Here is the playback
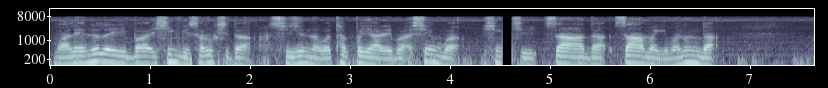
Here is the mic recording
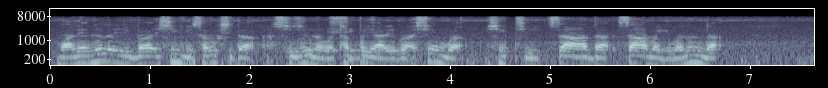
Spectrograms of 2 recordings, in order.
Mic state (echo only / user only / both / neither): both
